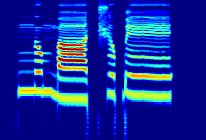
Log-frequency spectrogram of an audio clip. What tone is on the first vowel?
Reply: high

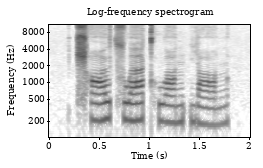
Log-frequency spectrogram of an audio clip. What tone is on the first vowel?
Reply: rising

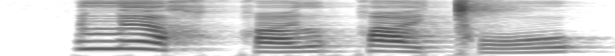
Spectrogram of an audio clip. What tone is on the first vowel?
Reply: falling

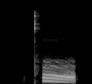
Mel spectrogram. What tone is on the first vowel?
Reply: falling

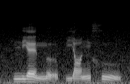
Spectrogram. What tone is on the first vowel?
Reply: falling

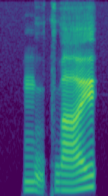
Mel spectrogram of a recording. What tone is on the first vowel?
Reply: low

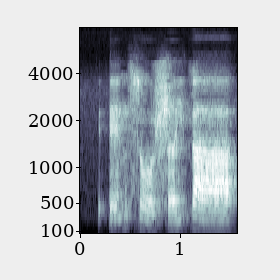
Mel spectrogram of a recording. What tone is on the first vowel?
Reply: rising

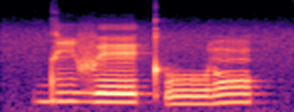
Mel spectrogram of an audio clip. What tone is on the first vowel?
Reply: high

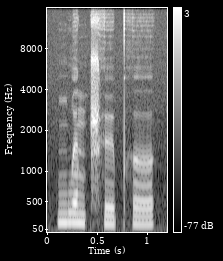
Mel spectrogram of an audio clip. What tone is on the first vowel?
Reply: falling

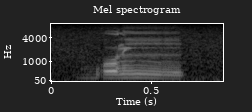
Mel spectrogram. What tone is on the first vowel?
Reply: high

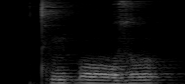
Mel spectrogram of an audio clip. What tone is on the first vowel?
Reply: high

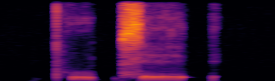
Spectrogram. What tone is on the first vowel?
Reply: low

